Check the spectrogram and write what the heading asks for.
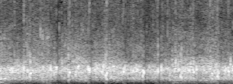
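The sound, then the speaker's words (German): Steady audience applause at the Bodensee Business Forum, a dense wash of many hands clapping at an even, sustained loudness throughout with no voices standing out. “Erstmal einen großen Applaus für dich.”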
